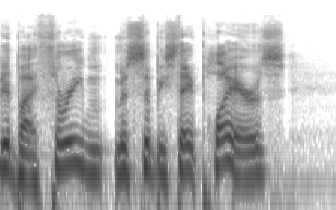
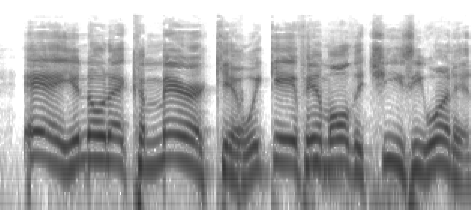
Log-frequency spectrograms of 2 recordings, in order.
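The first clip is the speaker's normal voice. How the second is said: put-on Wisconsin accent, higher pitch; 3 semitones higher than usual. Joking that a name makes someone sound like he's from Wisconsin, use a put-on Wisconsin accent. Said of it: "makes me feel like he's from Wisconsin".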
